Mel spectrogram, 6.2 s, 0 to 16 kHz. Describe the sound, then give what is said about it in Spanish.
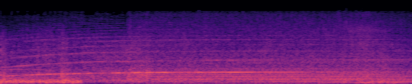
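An air raid siren in Guernica, Spain, marking the German and Italian bombing of 26 April 1937, winds up in pitch over the first second or so, then holds a loud, steady, harmonically rich wail over a low rumbling background, with no voices. “Esta sirena fue el preludio de la devastación sin precedentes que sufrió Guernica el 26 de abril de 1937 cuando la Legión Cóndor alemana y la aviación legionaria italiana descargaron durante horas una lluvia incesante de bombas”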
